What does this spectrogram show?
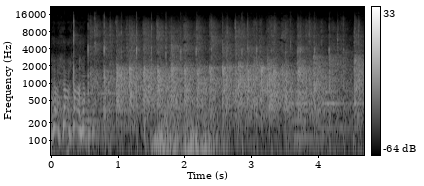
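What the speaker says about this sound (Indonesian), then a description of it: "Sekali lagi saya ingin tepuk tangan untuk Pak Heli" Applause for Pak Heli Rofikun, village head of Karangrejo, Borobudur, at a live-streamed talk event: a steady, moderately loud patter of clapping that runs the full stretch, with voices murmuring underneath.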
